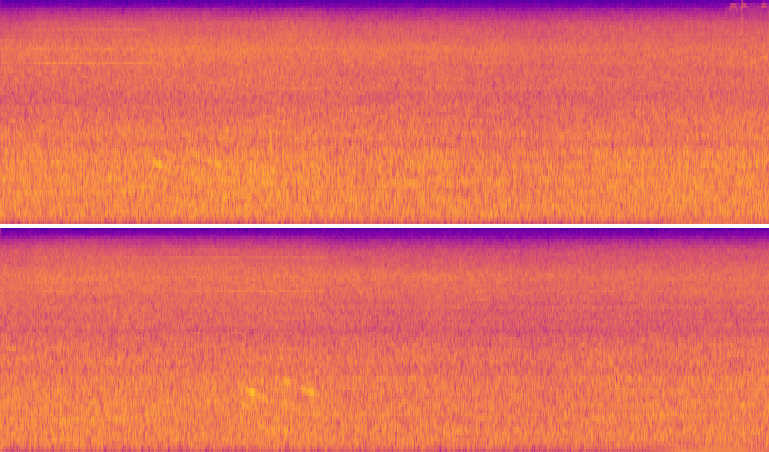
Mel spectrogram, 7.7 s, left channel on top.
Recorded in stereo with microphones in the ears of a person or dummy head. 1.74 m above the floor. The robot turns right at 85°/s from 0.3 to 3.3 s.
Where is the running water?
110° right, 6 m; by 7.7 s 145° left, 6 m.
